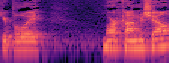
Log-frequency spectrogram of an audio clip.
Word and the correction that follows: Marken Michel: did I pronounce that? – Well, Marcon, Markin. – Marken Michel uh, was open.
